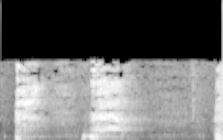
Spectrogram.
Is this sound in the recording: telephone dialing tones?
no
